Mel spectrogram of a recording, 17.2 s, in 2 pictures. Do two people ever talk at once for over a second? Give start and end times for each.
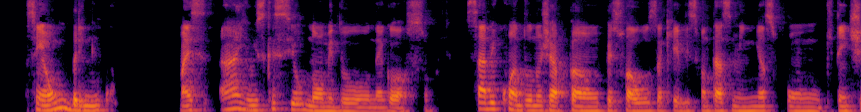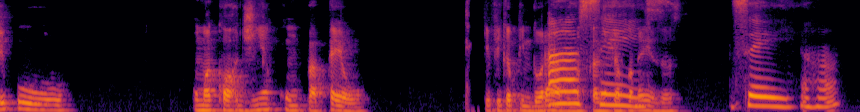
14.1-15.3

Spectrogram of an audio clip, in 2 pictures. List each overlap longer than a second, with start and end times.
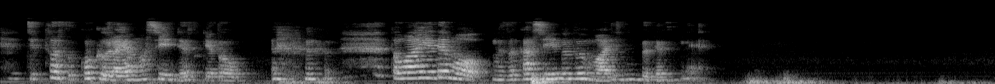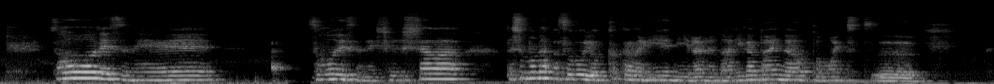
5.3-6.6

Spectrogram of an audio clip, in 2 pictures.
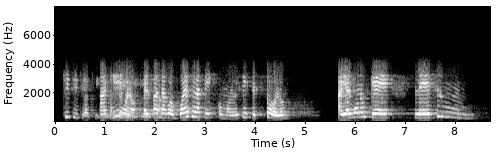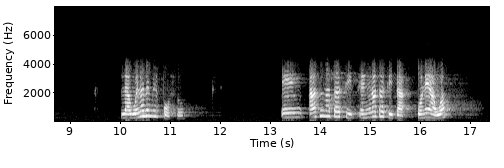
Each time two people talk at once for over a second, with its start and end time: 0.9-2.3

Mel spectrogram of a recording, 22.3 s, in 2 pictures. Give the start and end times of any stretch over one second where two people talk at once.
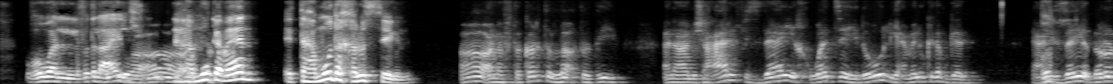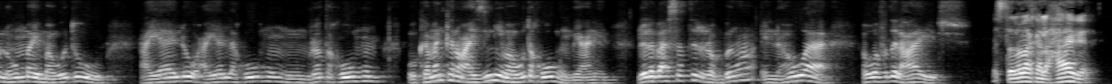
1.1-2.5

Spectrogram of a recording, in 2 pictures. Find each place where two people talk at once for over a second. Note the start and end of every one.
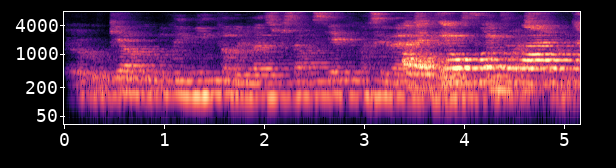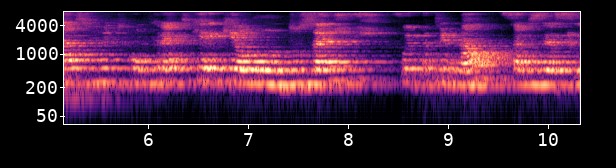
3.4-5.2

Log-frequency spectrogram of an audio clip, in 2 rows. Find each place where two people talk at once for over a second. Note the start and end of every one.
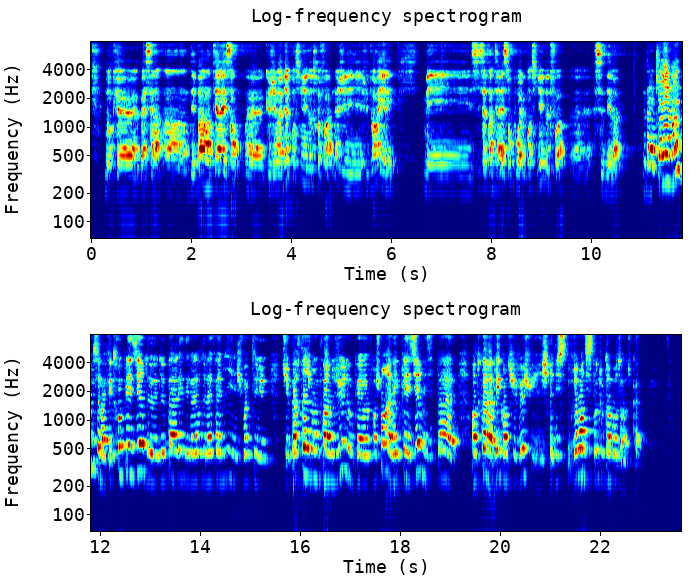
none

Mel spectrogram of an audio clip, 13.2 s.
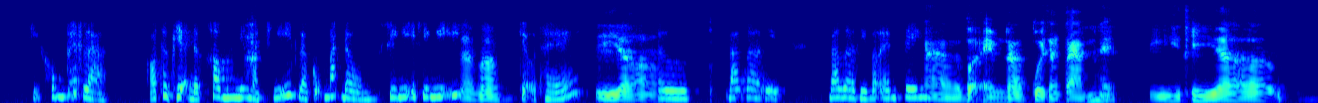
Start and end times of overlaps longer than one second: none

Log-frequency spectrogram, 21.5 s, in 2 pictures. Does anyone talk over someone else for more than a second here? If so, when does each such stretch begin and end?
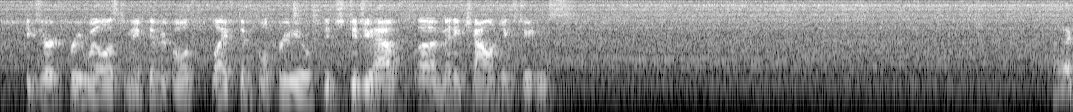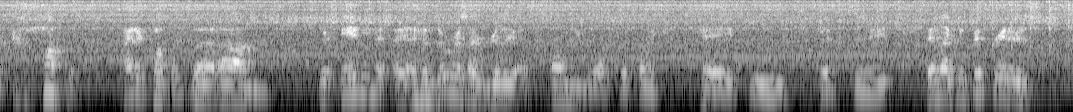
none

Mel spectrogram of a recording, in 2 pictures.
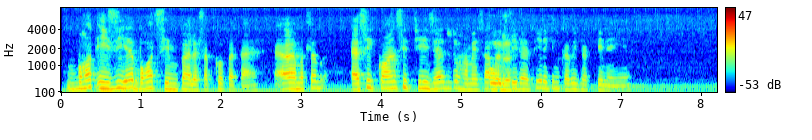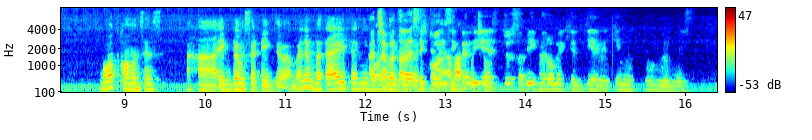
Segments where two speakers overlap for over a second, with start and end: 12.1-13.6

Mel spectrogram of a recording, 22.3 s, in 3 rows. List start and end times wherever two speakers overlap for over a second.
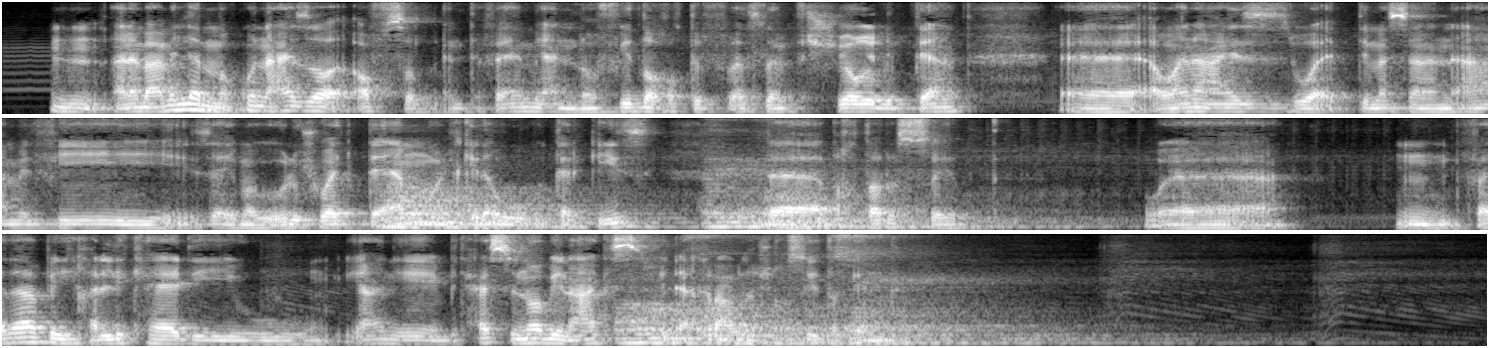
17.9-19.2

